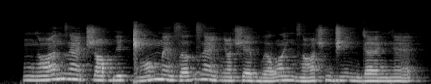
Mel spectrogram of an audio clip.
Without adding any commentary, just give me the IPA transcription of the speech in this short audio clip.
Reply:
ŋ ɡ ɑ̃ ɐ̯ n z æ̃ t͡ʃ ɑ b ɪ ɡ͡ǁ ɔ̃ m ɛ̃ z ʌ ɡ z æ̃ ʎ ɑ̃ ʃ ɛ b ə lˠ ĩ n z ɑ̃ ʃ n d͡ʒ ĩ ŋ ɡ æ ŋ ɡ ɛ̃

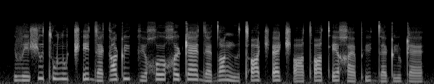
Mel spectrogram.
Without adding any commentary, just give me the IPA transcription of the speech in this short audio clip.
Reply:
v e˩ ʃ ɯ˥ tʼ u˥ l u˥ t͡ʃʼ e˥ d æ˩ ɡ ɑ˥ ʈ y˥ k y˩ χ u˥ χ ɯ˥ ʈ æ˥ d æ˩ d̪ ɑ˥ ŋ ɯ˩ tʼ ɑ˥ t͡ʃʼ æ˥ t͡ʃʼ ɑ˩ tʼ ɑ˥ tʼ e˥ χ æ˩ pʼ y˥ d̪ æ˩ ʈ y˩ ʈ æ˩

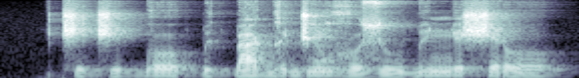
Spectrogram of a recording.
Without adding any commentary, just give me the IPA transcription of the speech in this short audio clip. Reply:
t͡ʃ ə˨ t͡ʃ ɨ˨ ɡ͡b oː˧ k͡p ɨ˨ k͡p a˧ ɡ ə˦ d͡ʒ ũ˦ ɣ o˨ z u˨ ɓ ɨ˦ ɲ ə˦ ʃ ə˦ ɾ o˨

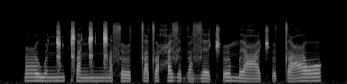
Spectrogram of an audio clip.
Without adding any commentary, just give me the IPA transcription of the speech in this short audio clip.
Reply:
ʕ u w ə˞ ŋ͡ǁ u ǁ a ŋ͡ǁ ɨ ŋ͡ǁ ɑ s ə˞ tː ɑ t ɔ ħ ɛ z ɛ ɡ ɑ z ɛ t͡ʃʼ ə˞ m ɛ ʕ a t͡ʃʼ ə˞ tː ɑ ʕ ɔ

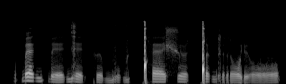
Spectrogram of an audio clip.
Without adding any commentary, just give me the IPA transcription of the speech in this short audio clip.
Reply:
ɓ ɛ˦ ɡ ɓ e˩˧ ɡ e˧˩˧ k ʏ˨˩ b u˧˩˧ ɡ ǃʰ ɛ˦ ʃ ʏ˥˩ ǃ ʏ˦ ɡ r o˨˩ ɾʲ o˧˩˧

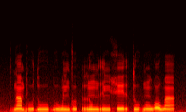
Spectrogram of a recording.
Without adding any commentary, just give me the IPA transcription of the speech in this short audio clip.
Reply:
d ã˦ b uː˨ ɗ uː˦ ɓ u˨ w ĩ˦ ɡ ʊ˨ | r ũ˦ ŋ r ĩ˨ h eː˨ r t u˦ ɡʷ ũ˨ w ɔ˨ w ã˨

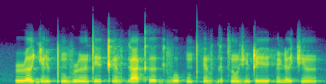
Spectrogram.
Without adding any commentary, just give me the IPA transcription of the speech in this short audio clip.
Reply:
ɹ ɐ ɟ ɛ̃ ɾ y pʼ ũ v ɹ ə̃ː t ɪː kʼ ɛ̃ v ɡ a kʼ əː ɡ ɛ̤ v o p ũ t̪ʰ ɛ̃ v ɡ ɐ t͡s õ ʒ ɐ̃ ʈ ɪː h ɛ̃ ɳ əː t͡ʃ ə̃

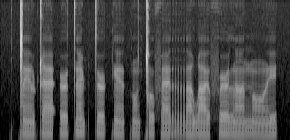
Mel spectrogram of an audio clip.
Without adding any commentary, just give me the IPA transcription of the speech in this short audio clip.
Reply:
ǀ ɛ̃˨˩˦ ʊ̯ ʈ æ˩˧˩ ʔ ə˞˨˩˦ t æ̃˧˥˧ ʈ t ə˞˨˩˦ k ɛ̃˨˩˦ ə̯ k ɔ̃˩˥ ǀ o˧˥˧ f æ˩˥ r a˨˩˦ w a˨˩˦ ə̯ f ə˞˥˧ l ã˩˥ n̪ ɔ̃˨˩˦ ɪ̯

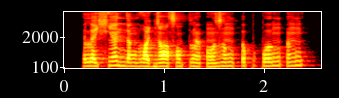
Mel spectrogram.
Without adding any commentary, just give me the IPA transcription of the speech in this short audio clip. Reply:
l ɛ ç ɛ̃ nʲ ɛ ŋ ðˤ ɤ ɟ ɛ̃ sˤ õ p l ə̃ ʔ õ z õ ŋ ʔ ə p ʊ p ɤ ŋ ʔ ə̃ ŋ

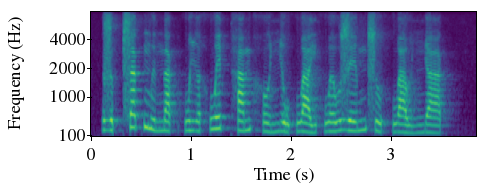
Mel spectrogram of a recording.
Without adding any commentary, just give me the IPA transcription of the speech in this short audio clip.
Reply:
z ə˨˩ p̚ s a˦˥ k̚ m ɨ˧˩ n a˨˩ k̚ h w i˨˩ ə̯ h w e˦˥ t̚ h a˨˦ m h o˨˩ ɲ ə̰˧˨ w h w a˧˩ j h w ə˨˦ w z e˨˦ m s u˧˩ h w a˨˩ w ɲ a˨˩ k̚

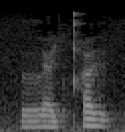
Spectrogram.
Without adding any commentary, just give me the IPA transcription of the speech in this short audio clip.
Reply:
lː æ ʎ qʰ ɪ

